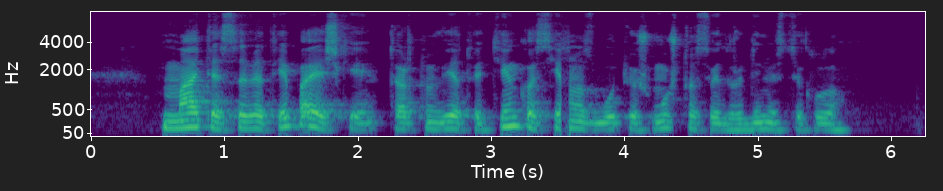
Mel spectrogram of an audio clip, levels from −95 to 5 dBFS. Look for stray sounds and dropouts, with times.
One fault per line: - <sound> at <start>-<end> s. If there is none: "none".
- dropout at 3.5-3.6 s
